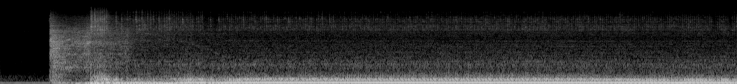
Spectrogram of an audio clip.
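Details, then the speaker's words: Stock 4.3L V6 fitted with 700hp-capable injectors and a new 16-inch Flex-a-lite electric puller fan, started after the fan install: fires almost instantly where it used to need a couple of revolutions, then holds a smooth, deep, steady idle; normal quick start. "okay well that cranked up really nice uh if you heard before it would you know it would take maybe a couple couple revolutions before it light off but that that time it kicked off like almost immediately"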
